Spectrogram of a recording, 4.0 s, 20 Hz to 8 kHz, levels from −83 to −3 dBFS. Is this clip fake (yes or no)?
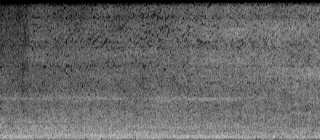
yes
